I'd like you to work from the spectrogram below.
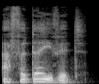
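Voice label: "affidavit", English, uk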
